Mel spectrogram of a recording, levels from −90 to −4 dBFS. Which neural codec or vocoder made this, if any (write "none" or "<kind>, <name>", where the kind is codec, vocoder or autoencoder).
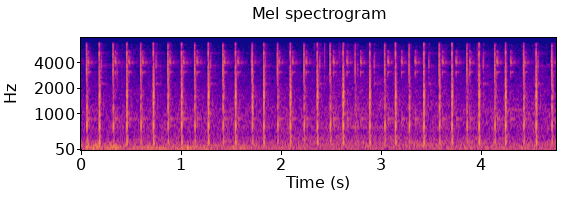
none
